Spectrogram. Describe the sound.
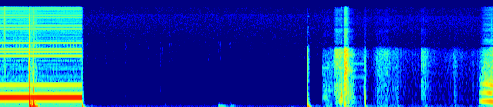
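A telephone line tone plays when placing a call: one steady, buzzing tone that holds for about a second and then cuts off abruptly. Near-silence follows, broken by a few faint clicks and rustles.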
